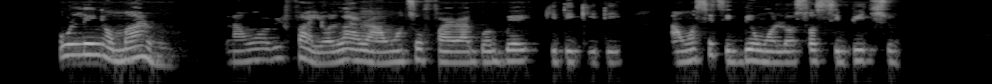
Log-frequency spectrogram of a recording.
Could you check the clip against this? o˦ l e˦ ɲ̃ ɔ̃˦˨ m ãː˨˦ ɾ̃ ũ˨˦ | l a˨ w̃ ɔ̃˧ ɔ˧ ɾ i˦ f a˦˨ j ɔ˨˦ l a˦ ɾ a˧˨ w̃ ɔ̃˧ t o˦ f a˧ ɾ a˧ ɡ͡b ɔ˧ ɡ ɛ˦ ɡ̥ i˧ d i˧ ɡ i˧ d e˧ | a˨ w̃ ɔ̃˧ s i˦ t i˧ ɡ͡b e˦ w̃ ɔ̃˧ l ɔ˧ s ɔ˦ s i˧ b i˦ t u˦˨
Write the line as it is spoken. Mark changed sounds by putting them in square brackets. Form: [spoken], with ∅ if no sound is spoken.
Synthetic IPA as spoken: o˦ l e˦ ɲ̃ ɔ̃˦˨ m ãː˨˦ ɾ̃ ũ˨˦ | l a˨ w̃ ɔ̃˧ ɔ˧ ɾ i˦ f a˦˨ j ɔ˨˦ l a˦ ɾ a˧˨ w̃ ɔ̃˧ t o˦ f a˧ ɾ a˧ ɡ͡b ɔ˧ [ɡ͡b] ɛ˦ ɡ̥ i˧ d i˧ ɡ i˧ d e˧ | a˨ w̃ ɔ̃˧ s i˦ t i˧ ɡ͡b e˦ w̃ ɔ̃˧ l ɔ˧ s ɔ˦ s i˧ b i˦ t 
